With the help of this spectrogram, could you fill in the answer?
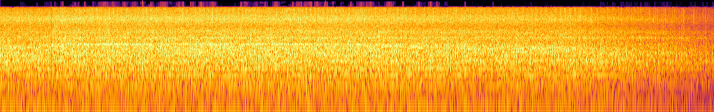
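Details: Gas EZGO TXT golf cart engine, brought in skipping badly, with worn valves found; loud, even note holds steady for several seconds, then speed drops away as it shuts off, running smoothly.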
